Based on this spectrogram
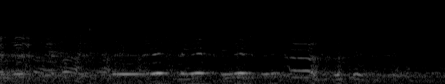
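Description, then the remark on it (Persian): Several voices moan and weep softly together at a gathering, wavering sobbing tones overlapping in a quiet murmur, with faint crowd voices underneath. “روزه های دیگه گریه کنید، من نمیخوام صدای ناله شما بلند بشه.”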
